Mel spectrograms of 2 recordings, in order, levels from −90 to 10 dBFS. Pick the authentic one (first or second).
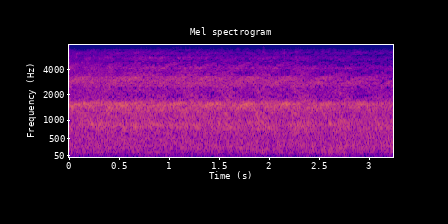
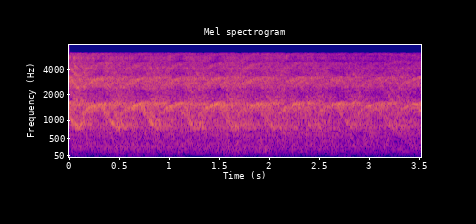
first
